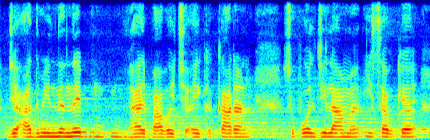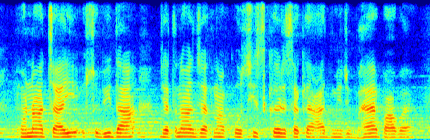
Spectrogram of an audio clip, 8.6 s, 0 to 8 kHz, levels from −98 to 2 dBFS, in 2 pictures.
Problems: background sounds at intervals, background conversations at intervals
